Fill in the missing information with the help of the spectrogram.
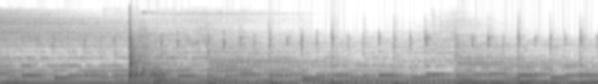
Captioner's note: hammer banging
